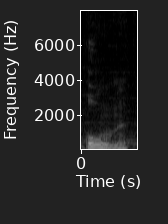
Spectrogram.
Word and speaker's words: Aum: Al in English but the first part of the name is spelled and pronounced om in Japanese I'll be using this pronunciation throughout the video the story of om shinriyo is very much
